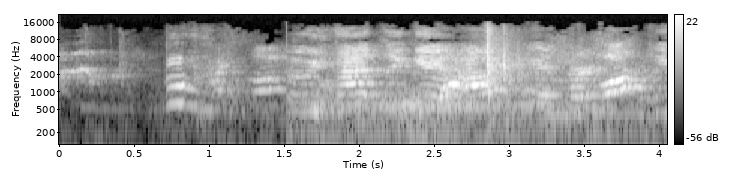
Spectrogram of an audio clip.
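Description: Young children's voices calling out and chattering excitedly, several at once, with a short sharp click about three seconds in.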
